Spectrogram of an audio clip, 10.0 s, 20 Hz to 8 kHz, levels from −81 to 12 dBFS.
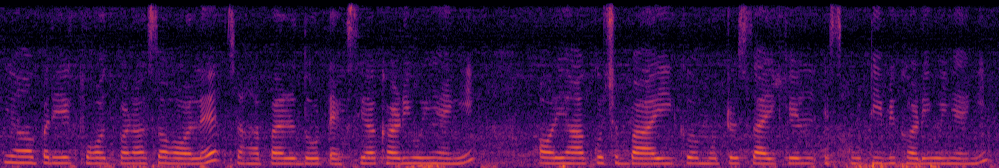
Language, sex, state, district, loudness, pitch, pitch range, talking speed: Hindi, female, Chhattisgarh, Bilaspur, -27 LUFS, 255 Hz, 250-270 Hz, 145 wpm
